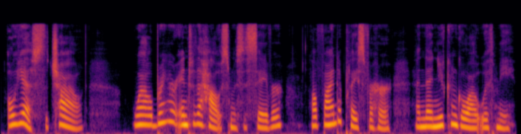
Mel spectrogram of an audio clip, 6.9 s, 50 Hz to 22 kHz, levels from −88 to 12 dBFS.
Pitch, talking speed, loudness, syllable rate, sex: 225 Hz, 225 wpm, -16 LUFS, 5.5 syllables/s, female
